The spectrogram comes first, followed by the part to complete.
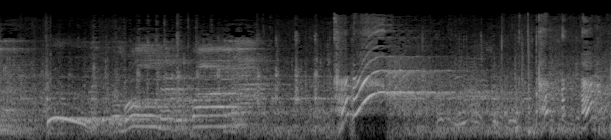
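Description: Rock-and-roll style music with singing, which stops about halfway through; then a steam whistle sounds, its pitch rising quickly as it opens and then holding for a moment.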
